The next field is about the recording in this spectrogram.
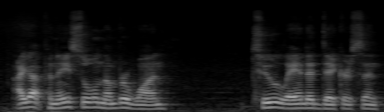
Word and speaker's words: Penei Sewell: Did I say that right? – Yeah, Penei Sewell.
